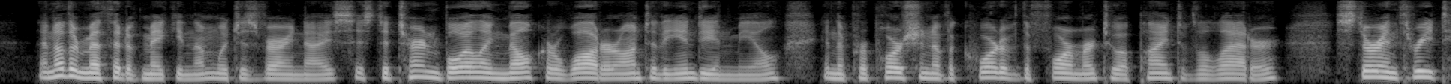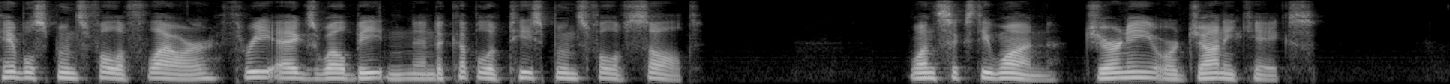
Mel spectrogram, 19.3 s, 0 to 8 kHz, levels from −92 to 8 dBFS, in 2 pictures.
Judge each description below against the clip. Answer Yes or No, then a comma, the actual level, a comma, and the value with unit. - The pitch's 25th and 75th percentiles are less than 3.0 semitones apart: Yes, narrow, 2.5 semitones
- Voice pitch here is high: No, medium, 140 Hz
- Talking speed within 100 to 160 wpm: No, average, 185 wpm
